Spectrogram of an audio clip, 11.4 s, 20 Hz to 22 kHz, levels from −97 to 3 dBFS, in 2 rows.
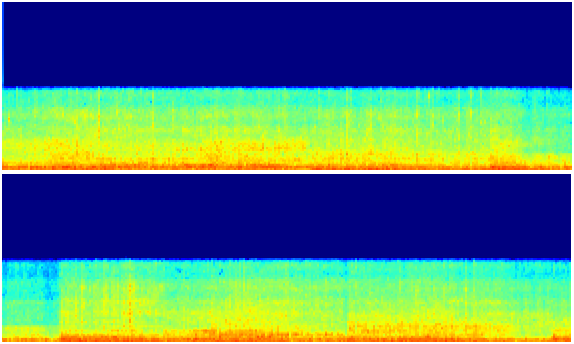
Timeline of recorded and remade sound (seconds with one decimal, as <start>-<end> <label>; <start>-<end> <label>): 0.0-11.4 recorded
